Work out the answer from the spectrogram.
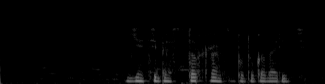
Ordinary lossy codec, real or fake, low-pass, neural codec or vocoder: Opus, 32 kbps; real; 5.4 kHz; none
